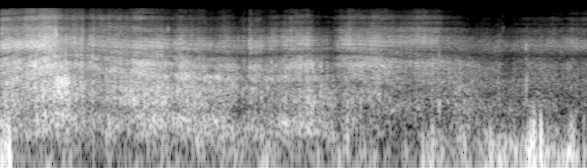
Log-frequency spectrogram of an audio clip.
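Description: A sled sliding down packed snow, its base hissing and scraping over the surface, loudest in the first second of the run and then going on more evenly.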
